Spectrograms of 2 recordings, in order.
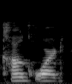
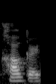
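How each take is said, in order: First: It is said the way non-local people say it. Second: It is said the way local residents say it. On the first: The speaker is not from New Hampshire. "not Concord" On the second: The speaker is really from New Hampshire. "that's how you know somebody is from New Hampshire"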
